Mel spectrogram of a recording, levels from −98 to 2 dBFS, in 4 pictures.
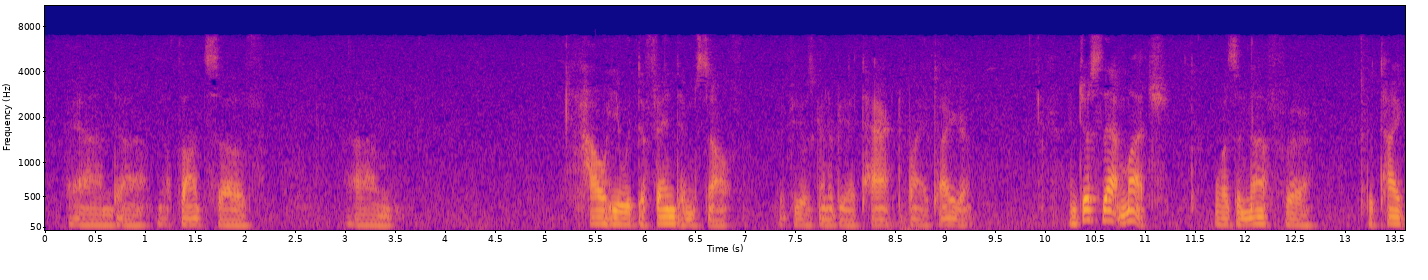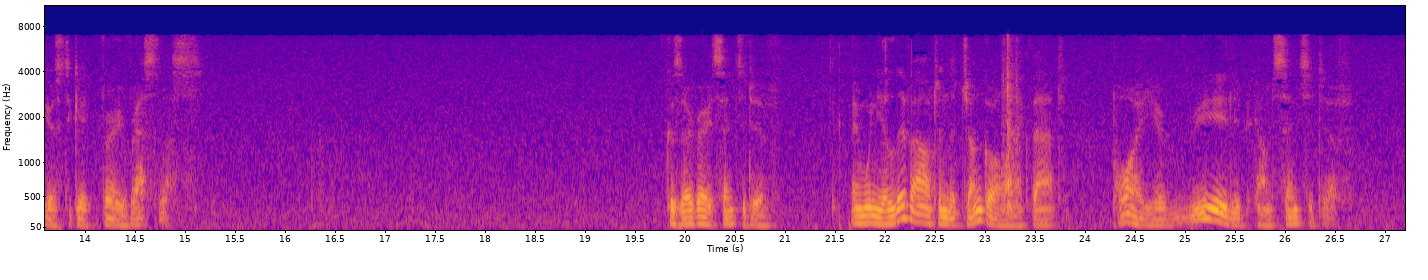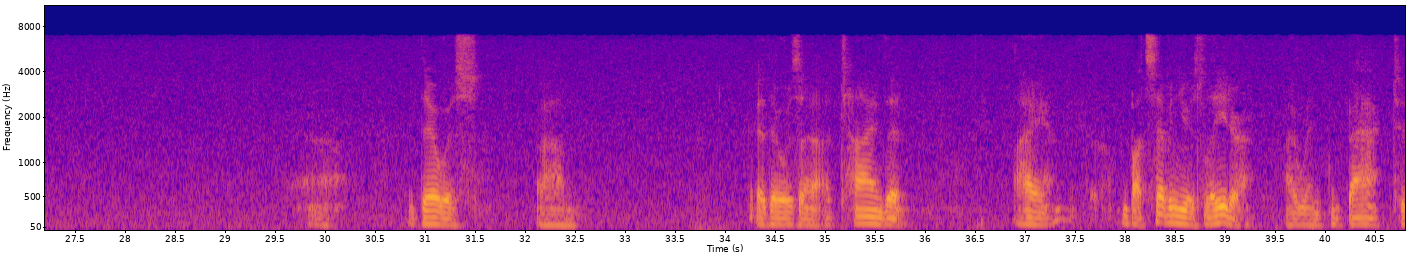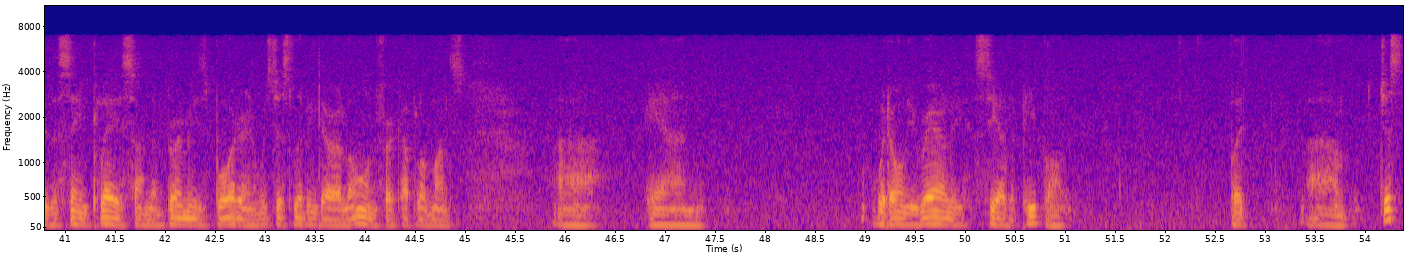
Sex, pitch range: male, 80-100 Hz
